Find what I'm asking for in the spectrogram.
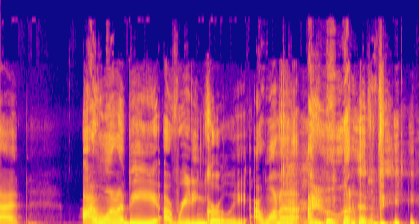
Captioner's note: laughing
